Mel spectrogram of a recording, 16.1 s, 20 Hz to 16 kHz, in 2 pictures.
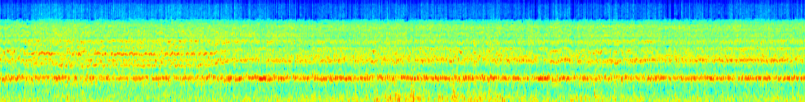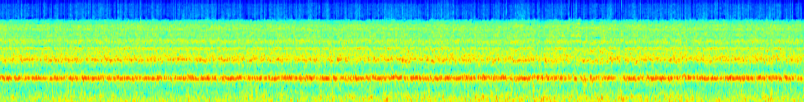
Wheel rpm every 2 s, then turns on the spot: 210, 230, 230, 230, 230, 230, 230, 230.
none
